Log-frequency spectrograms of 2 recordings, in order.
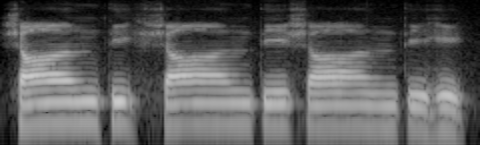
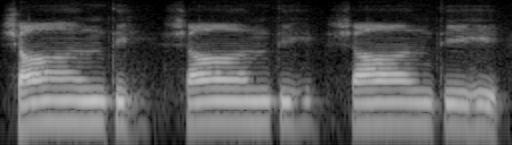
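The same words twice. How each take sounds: First: Shanti, shanti with no breath, then shantihi; final echo only. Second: Shanti, shanti each with a faint h, then clearer shantihi; "Shanti, shanti, shantihi" with soft middle breaths and a clearer last echo; subtle visarga. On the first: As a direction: leave the first two shanti endings open, echo only the last as shantihi. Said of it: "you will only hear the, the final echo". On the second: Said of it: "it can be subtle like this". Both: Shown as a demonstration.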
